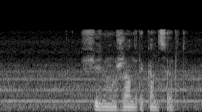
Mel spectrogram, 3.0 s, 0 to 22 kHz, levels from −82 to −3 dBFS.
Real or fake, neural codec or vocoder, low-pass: fake; vocoder, 24 kHz, 100 mel bands, Vocos; 7.2 kHz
